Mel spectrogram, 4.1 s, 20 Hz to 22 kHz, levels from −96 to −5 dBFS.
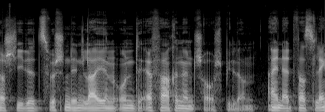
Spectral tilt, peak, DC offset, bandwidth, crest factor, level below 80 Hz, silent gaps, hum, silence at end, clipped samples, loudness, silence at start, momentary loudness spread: -4.5 dB/octave; -12 dBFS; under 0.1%; 15 kHz; 22 dB; -50 dBFS; none; none; 0 s; under 0.1%; -33 LUFS; 0 s; 12 LU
